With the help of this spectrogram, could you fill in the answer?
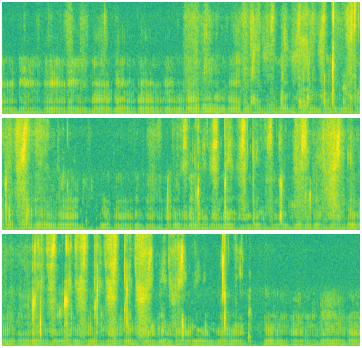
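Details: Cat purring steadily for twenty seconds, deep rhythmic rumble, overlaid by scattered clicks and rustling from movement near the animal.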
